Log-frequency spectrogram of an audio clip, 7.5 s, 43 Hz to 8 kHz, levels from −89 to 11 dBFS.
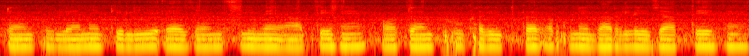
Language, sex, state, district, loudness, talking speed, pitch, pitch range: Hindi, male, Uttar Pradesh, Jalaun, -24 LUFS, 130 wpm, 110 Hz, 105-110 Hz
